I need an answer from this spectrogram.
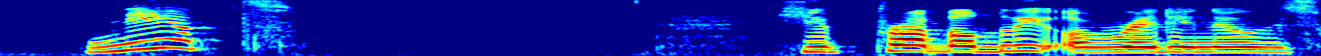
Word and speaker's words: Нет: This letter, which is written like in English H, is pronounced N in Russian. Нет.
